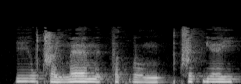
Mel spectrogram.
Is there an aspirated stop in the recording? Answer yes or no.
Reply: no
